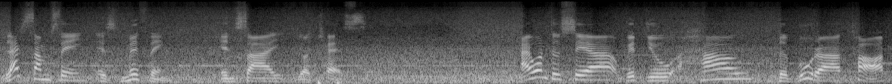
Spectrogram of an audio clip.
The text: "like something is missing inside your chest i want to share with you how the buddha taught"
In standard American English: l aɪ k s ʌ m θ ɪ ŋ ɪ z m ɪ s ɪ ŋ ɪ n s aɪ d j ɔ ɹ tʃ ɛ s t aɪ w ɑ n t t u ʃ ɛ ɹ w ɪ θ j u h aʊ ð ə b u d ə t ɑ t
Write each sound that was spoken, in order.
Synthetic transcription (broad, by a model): l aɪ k s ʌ m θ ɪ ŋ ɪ s m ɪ θ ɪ ŋ ɪ n s aɪ d j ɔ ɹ tʃ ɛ s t aɪ w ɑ n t t u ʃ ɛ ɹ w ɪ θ j u h aʊ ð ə b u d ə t ɑ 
